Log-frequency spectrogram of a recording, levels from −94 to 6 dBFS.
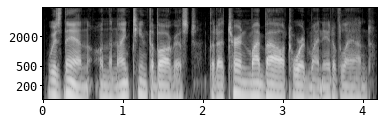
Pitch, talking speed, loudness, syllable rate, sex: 105 Hz, 245 wpm, -17 LUFS, 6.1 syllables/s, male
